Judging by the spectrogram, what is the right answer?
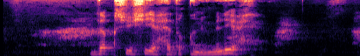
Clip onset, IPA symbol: ð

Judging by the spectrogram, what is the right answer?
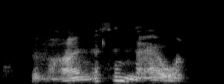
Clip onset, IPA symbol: v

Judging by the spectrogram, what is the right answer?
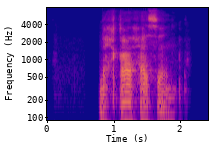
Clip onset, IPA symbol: n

